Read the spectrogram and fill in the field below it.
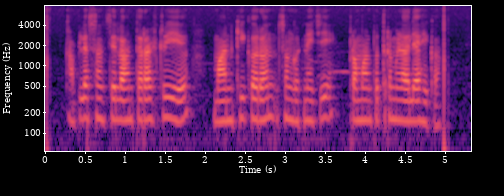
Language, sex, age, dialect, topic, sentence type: Marathi, male, 25-30, Standard Marathi, banking, statement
